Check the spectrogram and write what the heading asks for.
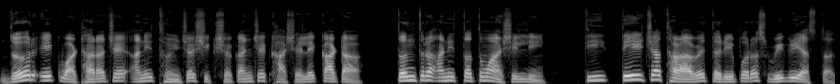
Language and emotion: Goan Konkani, neutral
